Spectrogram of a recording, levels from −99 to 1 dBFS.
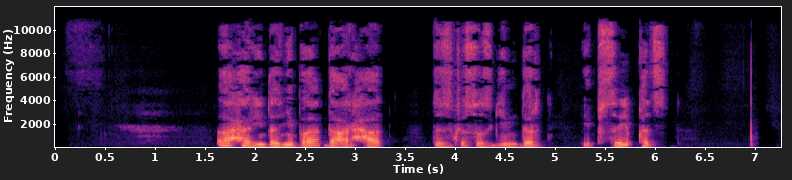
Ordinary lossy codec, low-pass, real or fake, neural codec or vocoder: AAC, 48 kbps; 10.8 kHz; fake; vocoder, 44.1 kHz, 128 mel bands every 512 samples, BigVGAN v2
